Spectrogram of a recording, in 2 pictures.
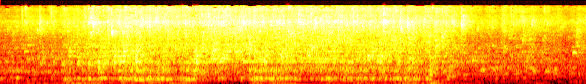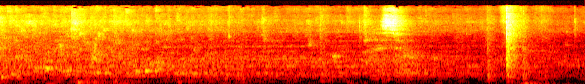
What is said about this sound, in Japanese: ちょっとじゃあ流しますね、うるさいかもしれない。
